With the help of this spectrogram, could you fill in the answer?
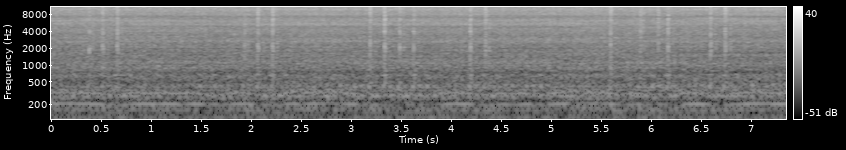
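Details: MerCruiser 260 5.7L V8 marine engine at idle: uneven sharp ticks about three a second over a lumpy idle, heard only at idle and gone when rpm rises; source not yet found.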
